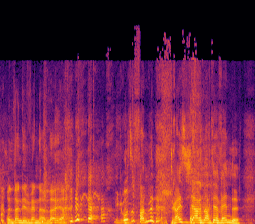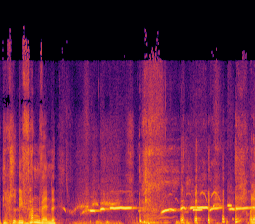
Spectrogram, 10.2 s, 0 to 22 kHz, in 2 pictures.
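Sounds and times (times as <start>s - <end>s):
laughter: 0.0s - 4.6s, 7.2s - 10.2s
speech: 0.1s - 6.5s, 8.7s - 10.2s
person whistling a pop song melody: 6.3s - 10.2s.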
